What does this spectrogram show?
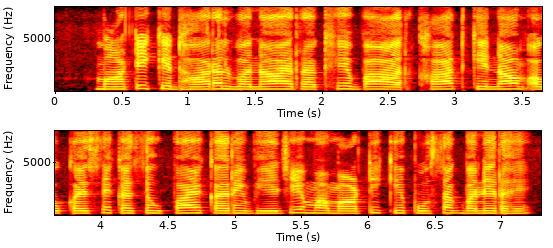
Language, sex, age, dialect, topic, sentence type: Chhattisgarhi, female, 18-24, Eastern, agriculture, question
